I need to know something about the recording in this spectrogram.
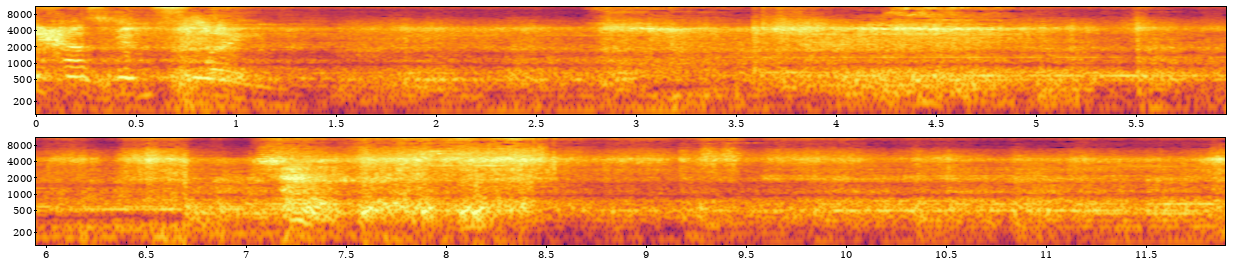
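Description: Game spell effects whoosh and clash in a battle.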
